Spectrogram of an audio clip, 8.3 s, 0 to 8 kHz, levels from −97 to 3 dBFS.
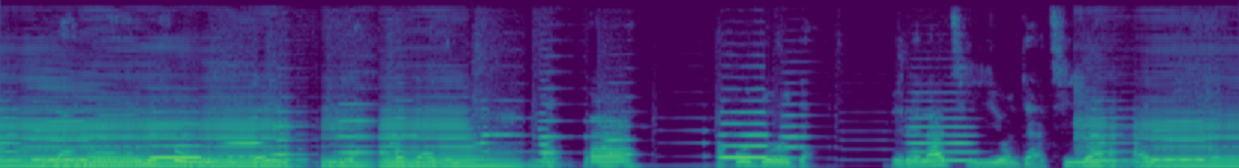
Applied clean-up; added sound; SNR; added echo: neural mask model RNNoise.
